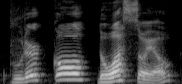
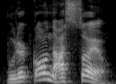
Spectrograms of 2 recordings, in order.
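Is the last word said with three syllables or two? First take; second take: three; two. First: The last word is said in full, three syllables. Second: The last word is squeezed into two quick syllables. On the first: The speaker calls it wrong. "They would not say" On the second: The speaker calls it right. "They would just say"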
